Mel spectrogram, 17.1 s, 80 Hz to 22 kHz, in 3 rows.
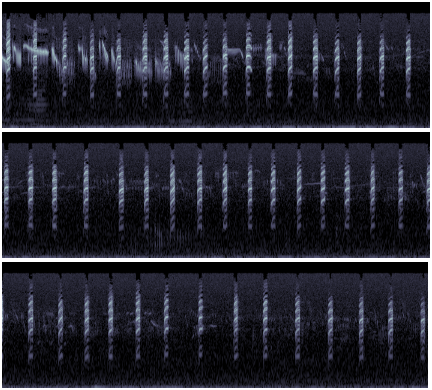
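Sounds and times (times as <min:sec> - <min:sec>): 
Black-winged stilt sharp nasal yelping calls: 0:00.0 - 0:17.0.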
